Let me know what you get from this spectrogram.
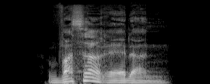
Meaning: dative plural of Wasserrad
- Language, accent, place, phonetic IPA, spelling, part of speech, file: German, Germany, Berlin, [ˈvasɐˌʁɛːdɐn], Wasserrädern, noun, De-Wasserrädern.ogg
